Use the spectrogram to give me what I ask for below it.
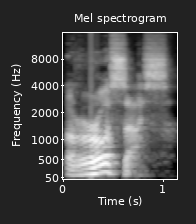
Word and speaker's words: rosas: Normal people would just pronounce it like rosas. Well, it's rosas. You got to say it right.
